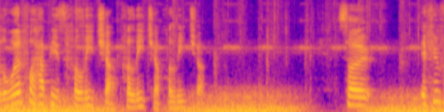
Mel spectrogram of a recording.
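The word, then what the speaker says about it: feliĉa: it as happy so the word for happy is felicha felicha and it's spelled f e l i c with a little hat on top of it a felicha now just so you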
